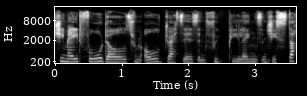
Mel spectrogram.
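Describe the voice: Someone does plain reading aloud of a text.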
